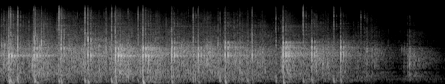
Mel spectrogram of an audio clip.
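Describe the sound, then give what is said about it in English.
Audience applause for a speaker at a tech industry lightning-talk event: brisk, crisp clapping with distinct individual claps, holding steady before thinning and dying away at the end. “Give her a hand.”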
